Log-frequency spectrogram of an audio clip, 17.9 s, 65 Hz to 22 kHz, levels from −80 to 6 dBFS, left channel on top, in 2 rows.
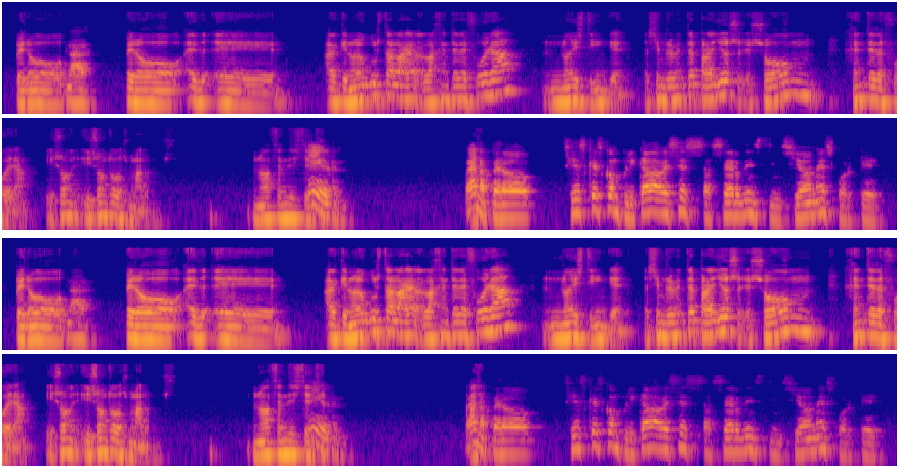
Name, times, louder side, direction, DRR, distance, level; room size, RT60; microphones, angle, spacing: voice 1, 0.1-0.7 1.2-2.9 3.2-10.4 11.5-12.1 13.6-13.8, right 4 dB, 35° right, 0.4 m, -23 dB
voice 2, 12.0-12.4 13.6-14.3 14.6-17.7, left 5 dB, 85° left, 0.5 m, -24 dB
6.8 x 6.7 x 7.4 m
head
